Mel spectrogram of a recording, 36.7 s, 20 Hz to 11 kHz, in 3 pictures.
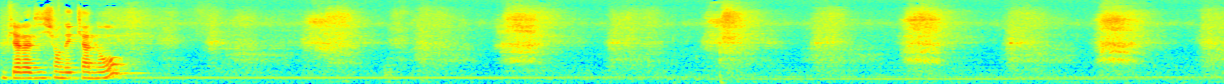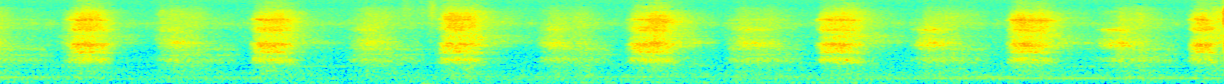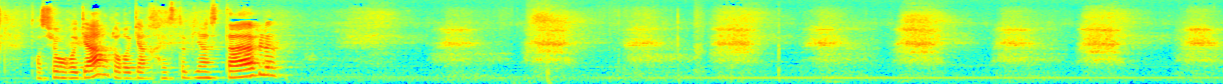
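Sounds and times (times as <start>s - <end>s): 
speech: 0.0s - 1.4s, 25.0s - 27.4s
low continuous hum: 0.0s - 36.7s
forceful nasal inhales and exhales in bhastrika breathing with alternating nostrils: 1.0s - 36.7s.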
